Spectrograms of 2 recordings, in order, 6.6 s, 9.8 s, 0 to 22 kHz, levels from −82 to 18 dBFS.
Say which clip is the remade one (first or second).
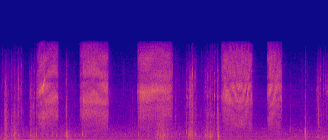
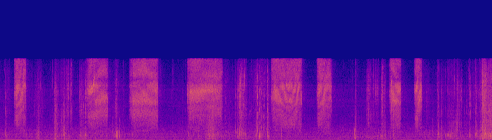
second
